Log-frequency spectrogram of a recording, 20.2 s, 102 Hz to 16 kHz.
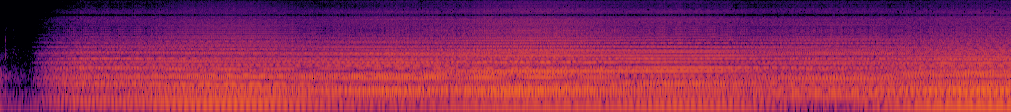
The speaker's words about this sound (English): And then here's another group of pulsars in a place called 47 Tuc in the constellation of uh, Tucana. So let's hear that one.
